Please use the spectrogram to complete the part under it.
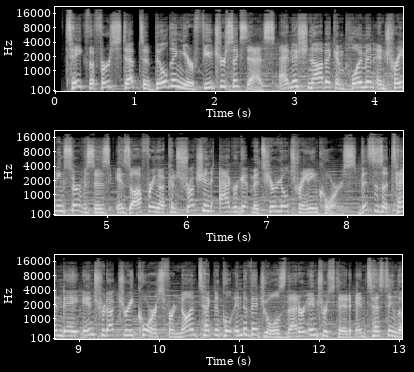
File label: radio ad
